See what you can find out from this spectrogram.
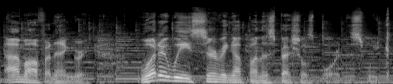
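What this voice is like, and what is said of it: Comic character voice. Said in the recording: “doing my sweaty balls voice ... You are so doing the sweaty balls voice”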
